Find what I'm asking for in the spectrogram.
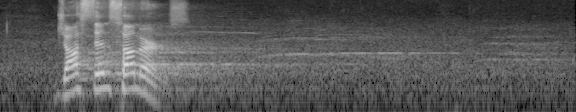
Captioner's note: audience cheers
